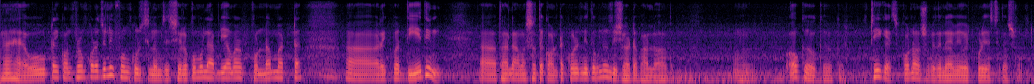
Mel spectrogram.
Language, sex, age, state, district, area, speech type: Bengali, male, 18-30, West Bengal, Kolkata, urban, spontaneous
